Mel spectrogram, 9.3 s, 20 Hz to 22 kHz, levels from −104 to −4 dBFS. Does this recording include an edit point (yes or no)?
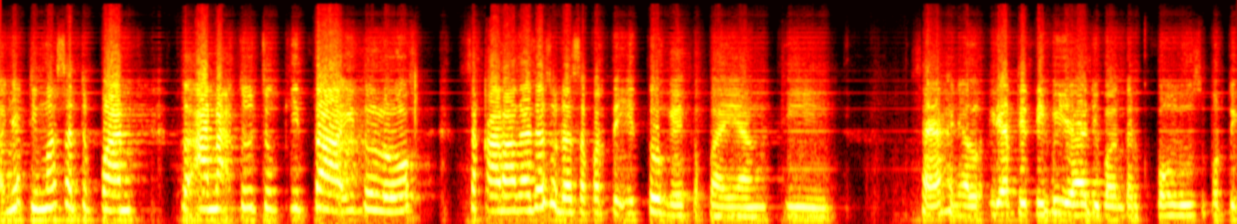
no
